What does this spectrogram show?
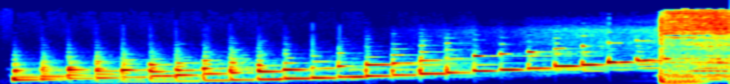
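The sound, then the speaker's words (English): A short electronic jingle: a quick run of bright, evenly spaced notes climbing steadily in pitch for about three seconds, then ending abruptly in a loud, hissing crash. No voices. “And here is the jingle.”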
